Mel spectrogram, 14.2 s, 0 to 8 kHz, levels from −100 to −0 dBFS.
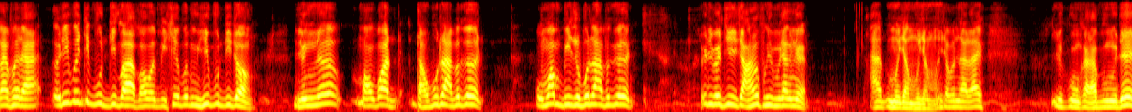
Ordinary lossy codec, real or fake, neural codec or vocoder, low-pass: none; fake; codec, 24 kHz, 6 kbps, HILCodec; 7.2 kHz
